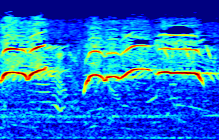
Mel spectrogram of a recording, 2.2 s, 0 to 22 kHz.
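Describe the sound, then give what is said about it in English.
In the opening of the film The Secrets We Keep, set in a 1950s U.S. suburb, a man in a park whistles a short, wavering tune in three clear phrases, calling his dog, his high pure tone gliding up and down over a soft murmur of background noise. “A man whistles to his dog, and the only person who notices is a woman named Maya in the park with her son.”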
